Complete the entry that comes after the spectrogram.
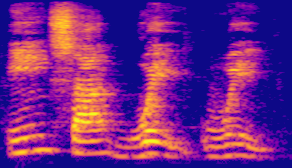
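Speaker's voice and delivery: Enxaguei said very slowly, stretching the vowels; slow right down on Enxaguei to show the three vowels; drawn-out demo word. Shown as a demonstration. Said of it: "encontro de três vogais na mesma sílaba".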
